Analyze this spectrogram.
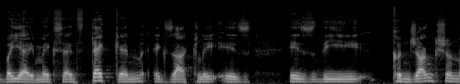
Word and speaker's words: Tekken: And if I'm speaking English, you you would say, "Yeah, let's play some Tekken." But the N is not pronounced in I mean, it is pronounced in Japanese, but it's nasalized.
